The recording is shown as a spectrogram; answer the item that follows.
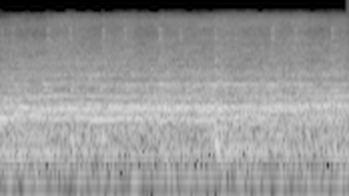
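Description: A metalcore band playing loud live music, with a sustained note held for the first second and a half, heard from inside the crowd.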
